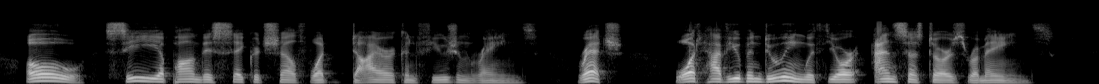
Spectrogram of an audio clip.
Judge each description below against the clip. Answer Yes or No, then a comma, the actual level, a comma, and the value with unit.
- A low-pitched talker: Yes, low, 110 Hz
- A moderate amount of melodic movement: Yes, average, 4.6 semitones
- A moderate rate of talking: No, slow, 110 wpm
